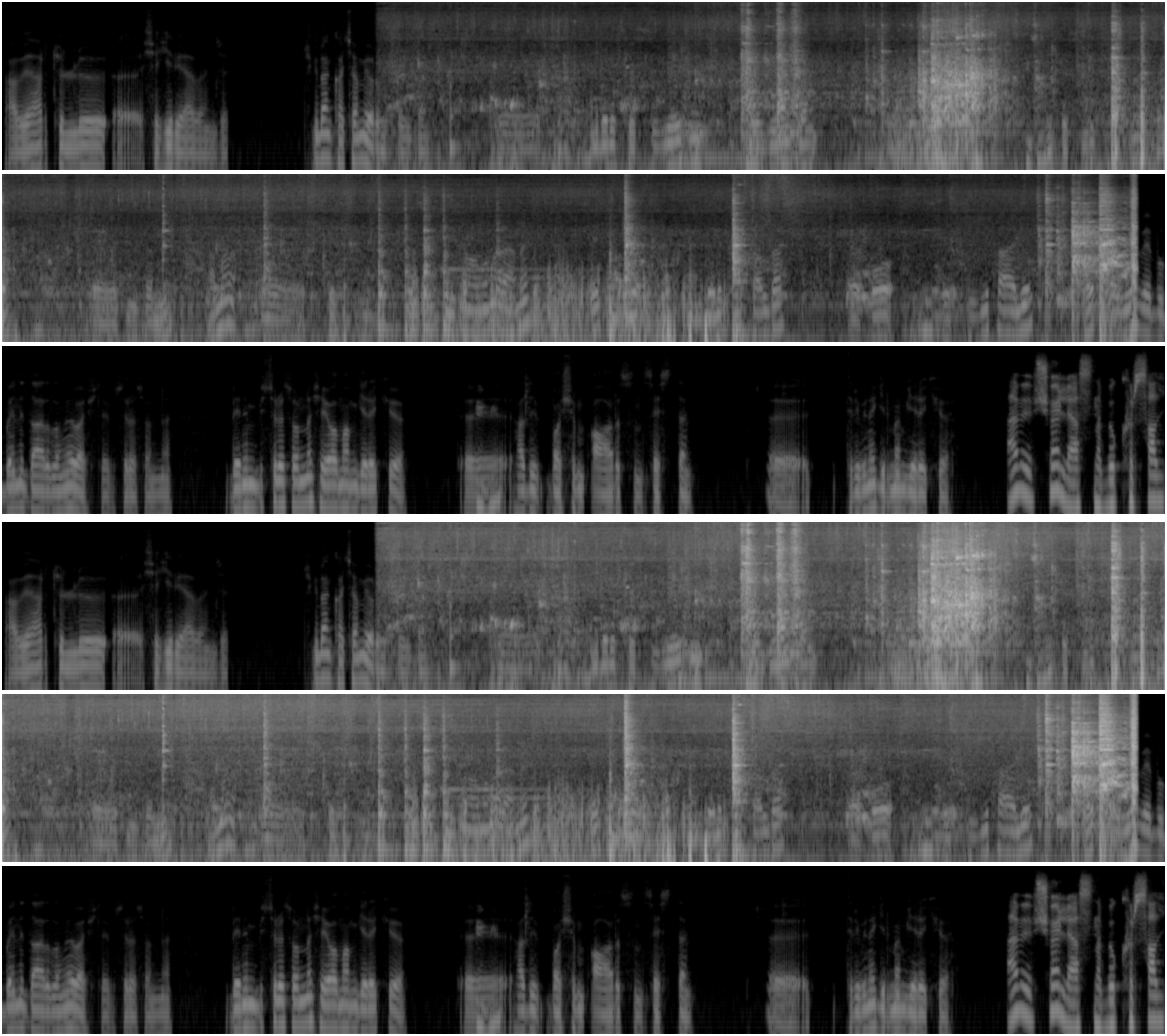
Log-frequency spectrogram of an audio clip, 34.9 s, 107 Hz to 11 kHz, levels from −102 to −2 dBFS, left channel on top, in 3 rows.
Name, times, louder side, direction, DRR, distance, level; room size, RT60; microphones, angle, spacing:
voice 1, 0.0-2.3 3.0-4.5 4.9-5.4 5.8-7.0 7.3-8.4 8.8-9.8 10.4-11.7 12.5-13.3 13.7-16.9 17.4-18.1 18.5-19.5 20.0-22.0 22.4-25.0 25.5-27.3 27.8-30.2 30.9-31.3 31.7-32.8, equal, 5° left, 1.9 m, -58 dB
sound 1, 3.7-23.0, right 11 dB, 75° right, 0.9 m, -37 dB
sound 2, 10.1-20.0, right 5 dB, 35° right, 1.3 m, -58 dB
voice 2, 33.3-34.8, right 2 dB, 10° right, 4.4 m, -54 dB
head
